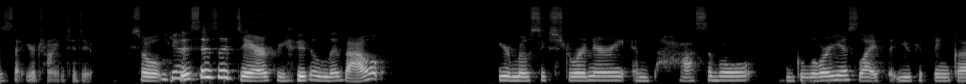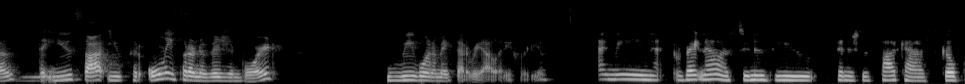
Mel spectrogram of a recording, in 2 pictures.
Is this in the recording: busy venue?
no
